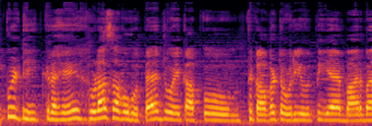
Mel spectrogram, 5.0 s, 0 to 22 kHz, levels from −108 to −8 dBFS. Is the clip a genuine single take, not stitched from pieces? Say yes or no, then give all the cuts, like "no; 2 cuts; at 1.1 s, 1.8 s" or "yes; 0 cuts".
yes; 0 cuts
